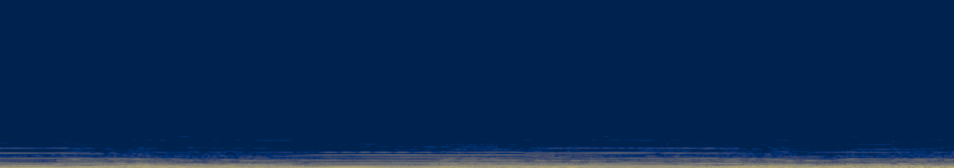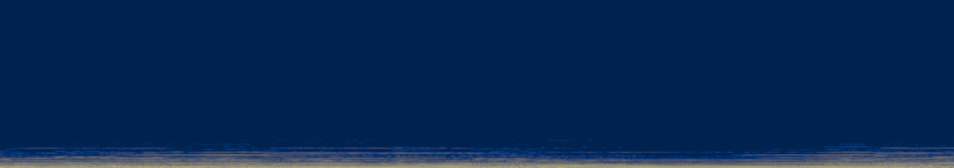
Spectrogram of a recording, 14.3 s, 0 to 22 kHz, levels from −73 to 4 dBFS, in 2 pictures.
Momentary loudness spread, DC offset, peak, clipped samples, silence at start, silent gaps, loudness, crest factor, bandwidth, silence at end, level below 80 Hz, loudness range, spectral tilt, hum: 3 LU; under 0.1%; -10 dBFS; under 0.1%; 0 s; none; -23 LUFS; 12 dB; 2.9 kHz; 0 s; -30 dBFS; 1 LU; -12.5 dB/octave; none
